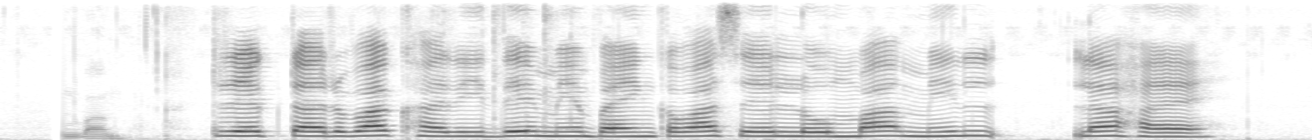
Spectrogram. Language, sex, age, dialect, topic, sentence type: Magahi, male, 18-24, Central/Standard, agriculture, question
